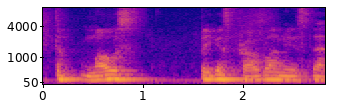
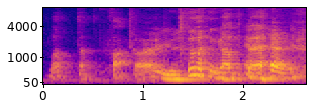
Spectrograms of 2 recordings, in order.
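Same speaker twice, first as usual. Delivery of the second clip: higher, louder laughing disbelief; retold amazed disbelief; 8 semitones higher, 9 dB louder than usual. Jumper retelling his first sight of triples, amused disbelief. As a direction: recall being floored, laughing through the question.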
